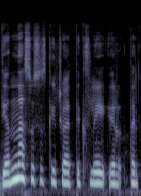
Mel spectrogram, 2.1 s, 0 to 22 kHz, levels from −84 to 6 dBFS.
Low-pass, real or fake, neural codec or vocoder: 14.4 kHz; real; none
